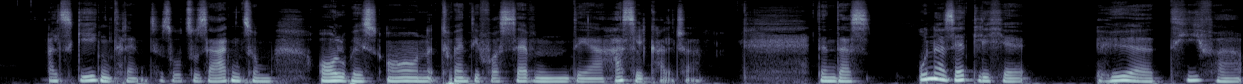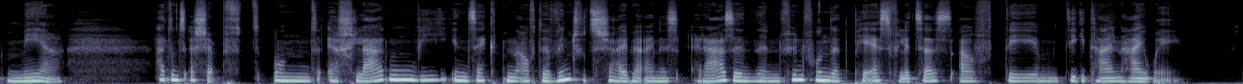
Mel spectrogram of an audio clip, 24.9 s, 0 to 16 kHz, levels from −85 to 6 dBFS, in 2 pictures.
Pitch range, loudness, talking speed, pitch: 140-170 Hz, -23 LUFS, 70 wpm, 150 Hz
